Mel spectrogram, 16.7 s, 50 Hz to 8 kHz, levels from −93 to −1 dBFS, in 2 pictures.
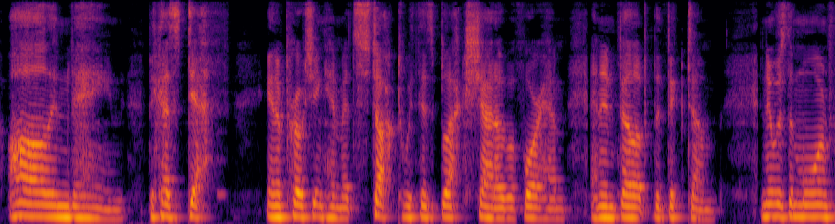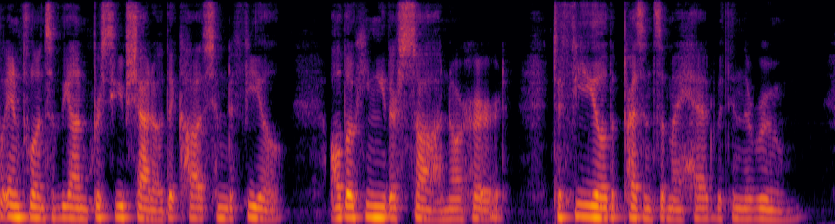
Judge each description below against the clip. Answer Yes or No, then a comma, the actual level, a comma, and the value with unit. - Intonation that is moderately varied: No, narrow, 2.0 semitones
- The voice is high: No, medium, 145 Hz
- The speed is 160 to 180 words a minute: Yes, average, 175 wpm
